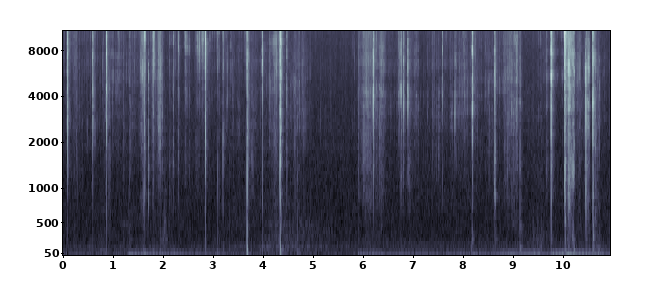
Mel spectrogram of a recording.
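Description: A lint-free nail wipe rubbed and pinched over a fingernail: soft crinkling rustles broken by many sharp clicks of fingernails against the nail.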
